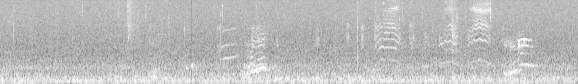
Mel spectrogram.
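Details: Mother cat feeding and bathing her kittens; scattered high, wavering kitten mews and squeaks come in short bursts, a few sharper cries near the end, over a low steady hum.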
